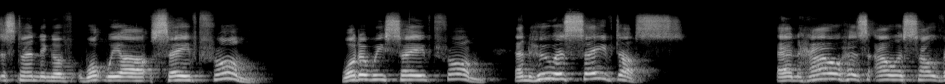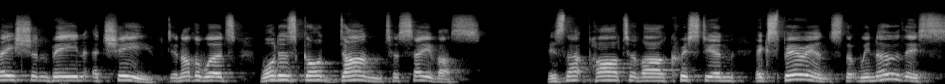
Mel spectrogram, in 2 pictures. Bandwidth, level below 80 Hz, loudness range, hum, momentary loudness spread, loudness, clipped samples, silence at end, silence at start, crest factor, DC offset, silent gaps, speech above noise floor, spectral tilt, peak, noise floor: 13.5 kHz; -72 dBFS; 3 LU; none; 9 LU; -18 LUFS; under 0.1%; 0 s; 0 s; 16 dB; under 0.1%; none; 62 dB; -3 dB/octave; -2 dBFS; -80 dBFS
